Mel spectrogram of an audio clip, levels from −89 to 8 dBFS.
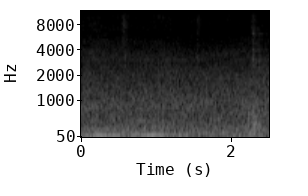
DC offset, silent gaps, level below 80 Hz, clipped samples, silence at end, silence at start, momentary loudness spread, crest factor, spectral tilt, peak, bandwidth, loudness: under 0.1%; none; -50 dBFS; under 0.1%; 0 s; 0 s; 5 LU; 12 dB; -6.5 dB/octave; -34 dBFS; 11.5 kHz; -49 LUFS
